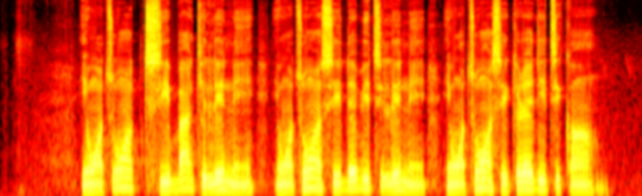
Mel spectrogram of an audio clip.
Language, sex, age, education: Yoruba, male, 15-29, tertiary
